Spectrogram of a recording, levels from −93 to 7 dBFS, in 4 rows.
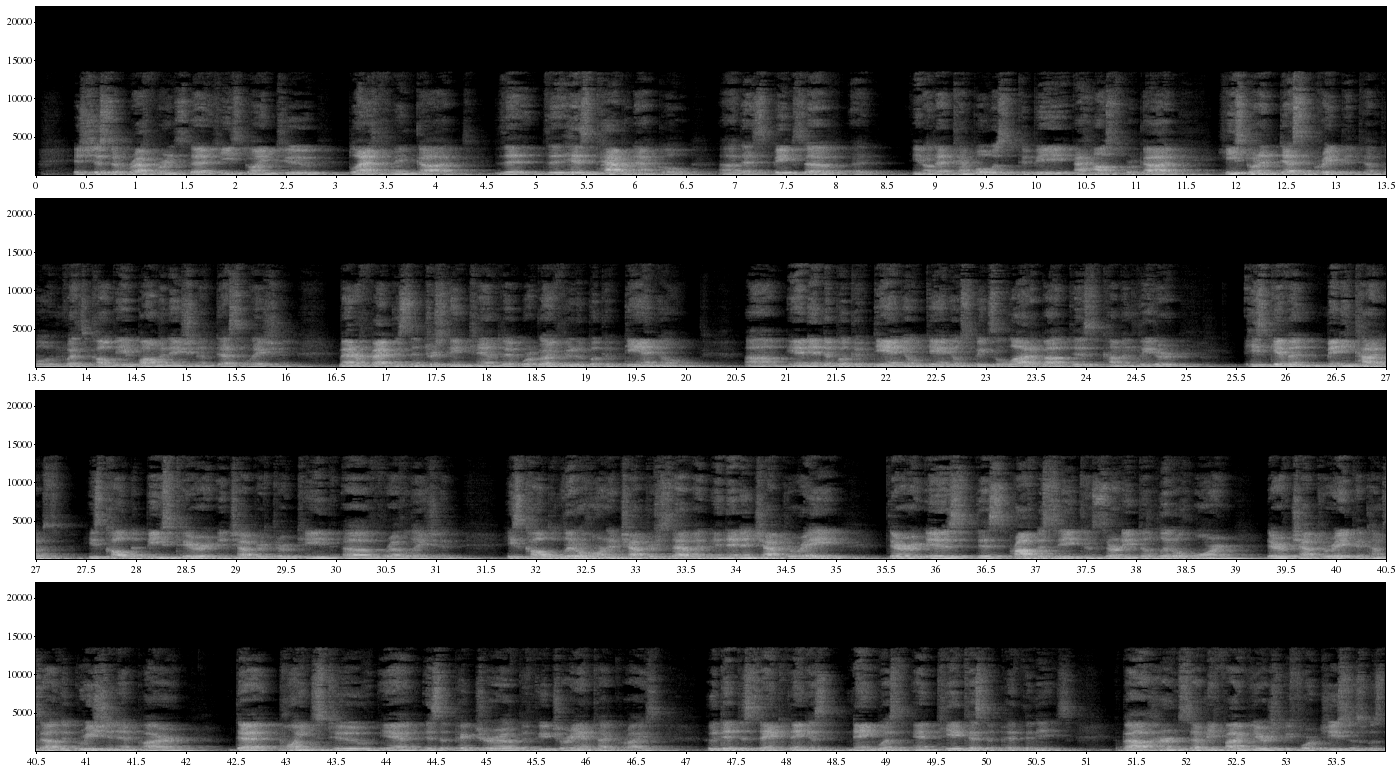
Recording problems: off-mic speech; far
room echo; noticeable; dies away in 0.8 s

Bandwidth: 13.5 kHz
